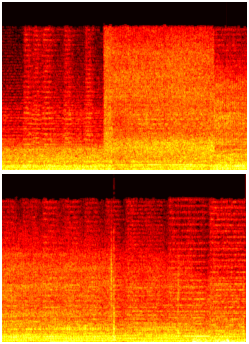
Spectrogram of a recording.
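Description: A car driving up under background music: a rush of engine and road noise, then an engine note that rises for a couple of seconds.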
